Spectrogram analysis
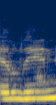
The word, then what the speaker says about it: Elin: Yeah, so my last name means forest in Denmark, and Elin is the Danish pronunciation of Ellen.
